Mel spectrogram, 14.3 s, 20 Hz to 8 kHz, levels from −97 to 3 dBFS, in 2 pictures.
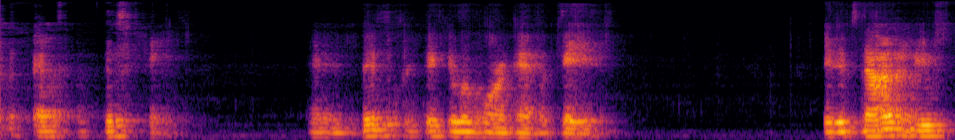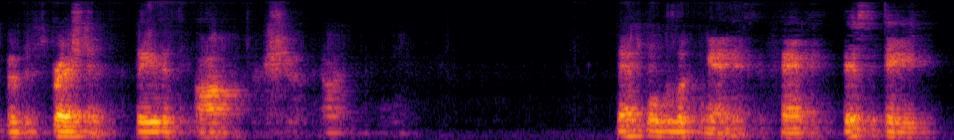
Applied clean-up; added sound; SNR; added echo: neural mask model DeepFilterNet 3.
